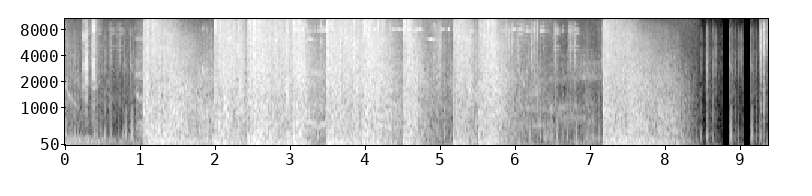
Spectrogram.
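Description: Pistol shots crack in rapid bursts.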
